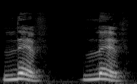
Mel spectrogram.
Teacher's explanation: Live 的元音不要开口过紧，不是 leave,而是 live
